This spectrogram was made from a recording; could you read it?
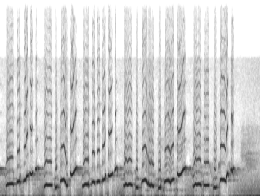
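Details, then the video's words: Loud provoking kretekan from a white-rumped shama: a continuous, varied stream of clear whistles, slurred up and down and packed tightly together, ending in a burst of hiss. "SUARA KRETEKAN MURAI BATU KERAS MEMANCING EMOSI"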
